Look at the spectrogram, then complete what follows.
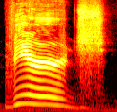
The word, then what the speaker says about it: Vierge: I'm just gonna say Verge. It's Vierge is how I refer to her. My only issue is that pronouncing French words is kind of tricky for an Italian like myself.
